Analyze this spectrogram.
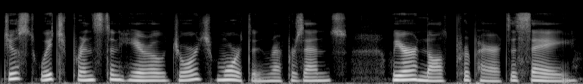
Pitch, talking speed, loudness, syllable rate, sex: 190 Hz, 135 wpm, -17 LUFS, 4.4 syllables/s, female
